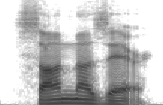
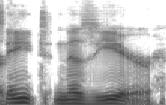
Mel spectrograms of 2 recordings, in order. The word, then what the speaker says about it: Saint-Nazaire: I think it's pronounced Saint-Nazaire or something like that. Sure. Saint Nazir, as I would say if I said it not knowing anything about where it was.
